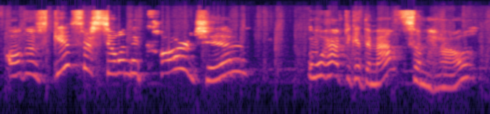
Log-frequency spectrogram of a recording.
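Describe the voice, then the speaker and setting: A woman's voice: extremely high pitch, sing-song, moderate pace, fairly bright tone, heavily acted. A woman playing a practical, fretful mother in an old-time radio family comedy.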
